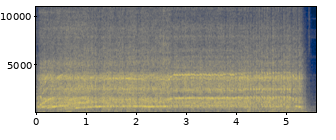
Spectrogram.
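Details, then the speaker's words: Radio Flyer Ultimate Go Kart 940Z, 24 V, warm burning-out drive motor: high steady whine with gear chatter for about five seconds, then abrupt cutout as the motor's thermal breaker trips. "so this thing tripped it'll trip for a couple seconds and then it'll turn back on again"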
